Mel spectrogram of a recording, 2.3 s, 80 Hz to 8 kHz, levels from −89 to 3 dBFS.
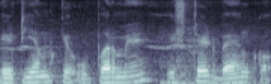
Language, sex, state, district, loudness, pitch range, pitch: Hindi, male, Bihar, Lakhisarai, -18 LUFS, 120-145 Hz, 135 Hz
